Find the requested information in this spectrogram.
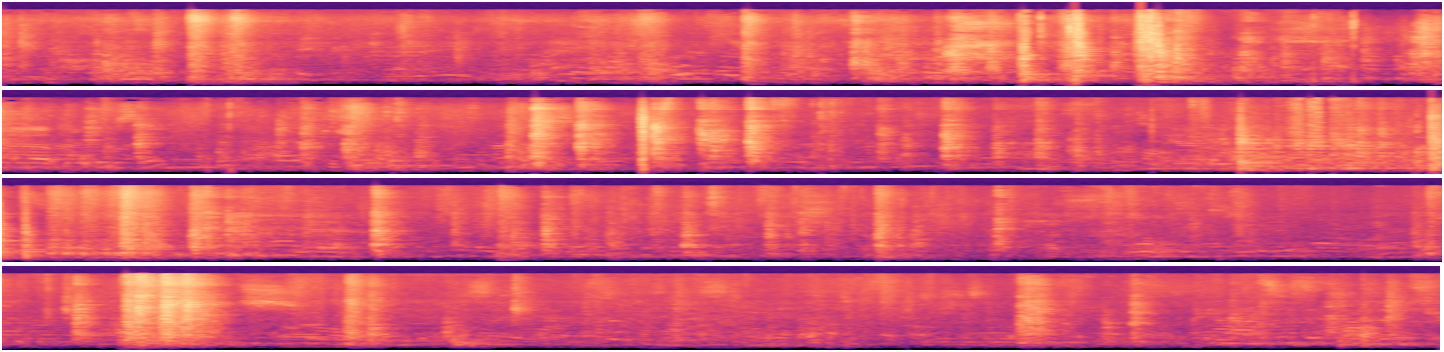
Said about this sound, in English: So just feel free, just push the chairs, it's just like you're at school. These chairs, they never break.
